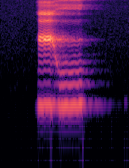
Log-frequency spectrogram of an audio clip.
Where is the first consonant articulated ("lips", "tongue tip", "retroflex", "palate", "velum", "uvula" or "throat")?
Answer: palate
